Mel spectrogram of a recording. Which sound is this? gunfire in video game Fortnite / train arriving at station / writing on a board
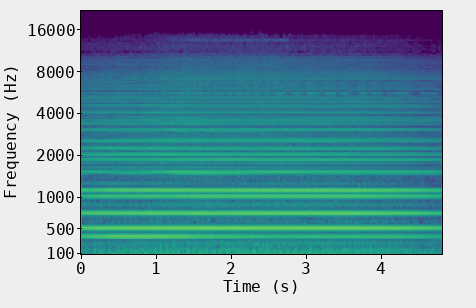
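train arriving at station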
